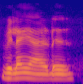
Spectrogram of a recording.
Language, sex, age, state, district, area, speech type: Tamil, male, 18-30, Tamil Nadu, Ariyalur, rural, read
